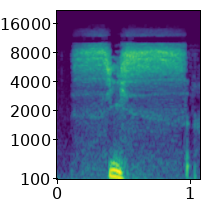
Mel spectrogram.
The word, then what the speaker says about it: six: So you get the cis pronunciation sis. C sis. Okay. So it's not six, it's sis. All right. Then here remember b is not pronounced.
